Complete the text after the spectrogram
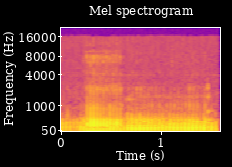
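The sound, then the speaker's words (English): A cat purrs close to the microphone, a steady low rumbling vibration pulsing in a fast, even rhythm with no voices present. “Can you hear his purr?”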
